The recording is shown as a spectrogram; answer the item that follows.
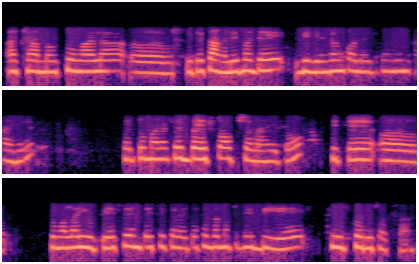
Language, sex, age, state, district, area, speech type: Marathi, female, 18-30, Maharashtra, Sangli, rural, conversation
